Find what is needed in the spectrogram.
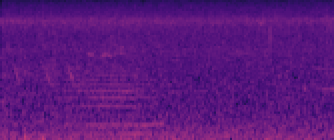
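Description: Outdoor bush ambience in which an insect buzzes briefly close by in the first second. A steady high-pitched drone sits over it, with faint bird calls.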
